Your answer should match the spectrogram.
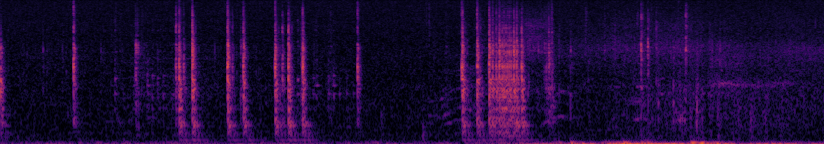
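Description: Light scattered ticks of graupel pellets striking glass over a steady low rumble, which swells about four seconds in.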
